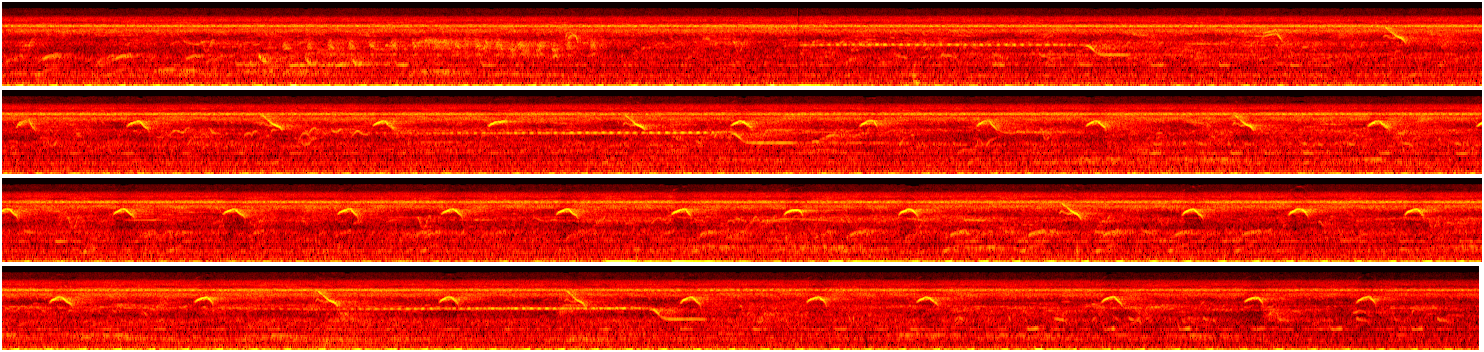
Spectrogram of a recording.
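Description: Steady rain falling and dripping, under a constant high insect drone. A bird repeats short high chirps about one and a half times a second and three times gives a longer whistled note that steps down in pitch at its end.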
